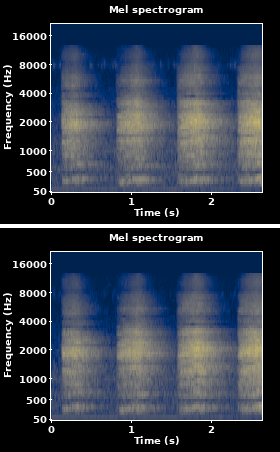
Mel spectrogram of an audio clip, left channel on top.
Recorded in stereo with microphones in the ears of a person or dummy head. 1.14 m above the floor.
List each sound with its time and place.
0.1 s a scream: 30° left (ahead or behind), 1.8 m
